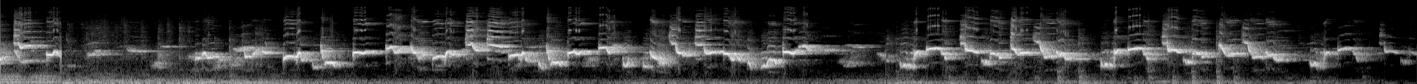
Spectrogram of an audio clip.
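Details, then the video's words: Song of a straw-headed bulbul in the forest: strong, melodious warbling phrases with rich rising and falling whistles, flowing steadily with a brief lull midway, and faint low background noise. "KICAUAN CUCAKROWO HUTAN"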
